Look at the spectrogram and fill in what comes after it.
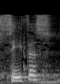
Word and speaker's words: Cephas: In some places you will see Peter referred to by the name, we pronounce it in English, Cephas, C-E-P-H-A-S. It's an Aramaic word. It probably has a hard K sound at the beginning.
